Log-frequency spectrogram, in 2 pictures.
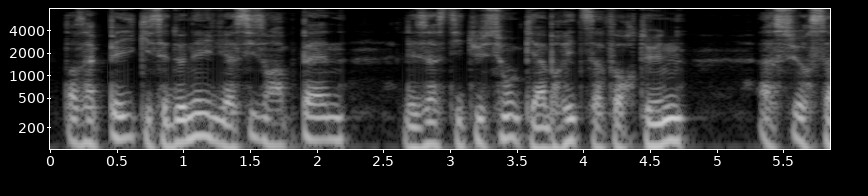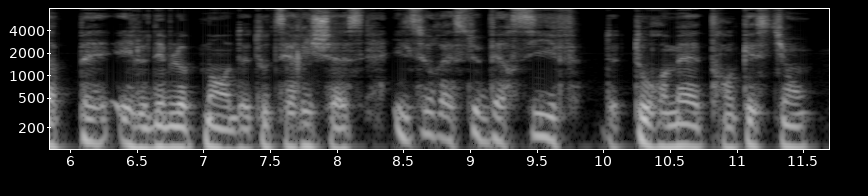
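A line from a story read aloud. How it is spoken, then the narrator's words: Exclaimed. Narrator (French): s'écria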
